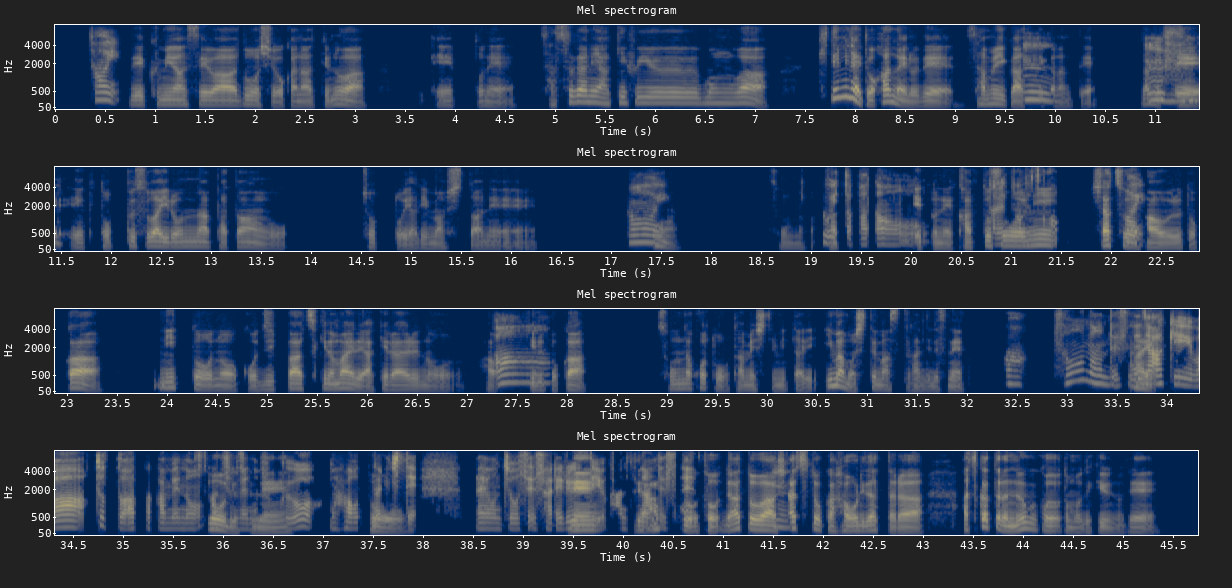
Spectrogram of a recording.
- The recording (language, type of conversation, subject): Japanese, podcast, 今の服の好みはどうやって決まった？
- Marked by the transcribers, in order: other background noise; in English: "ジッパー"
